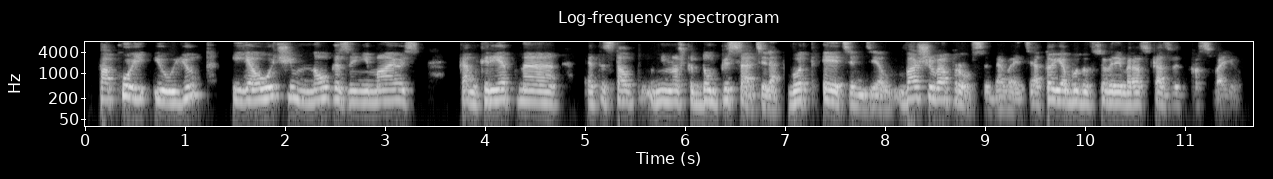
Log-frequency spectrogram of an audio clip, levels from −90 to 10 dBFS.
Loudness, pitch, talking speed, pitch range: -14 LUFS, 165 Hz, 150 wpm, 155-180 Hz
